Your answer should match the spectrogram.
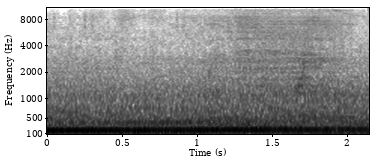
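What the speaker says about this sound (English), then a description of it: "It sounds so nice with the Ram Air induction kit. You're getting that proper suction noise that you get from it." A Mk2 Seat Leon FR petrol engine fitted with a Ram Air induction kit holds a steady, loud droning hum with a faint intake whoosh, heard close up and continuous with no talk.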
